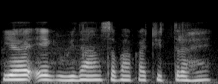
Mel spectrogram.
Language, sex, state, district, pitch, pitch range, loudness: Hindi, female, Karnataka, Bangalore, 205 Hz, 200-210 Hz, -16 LUFS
